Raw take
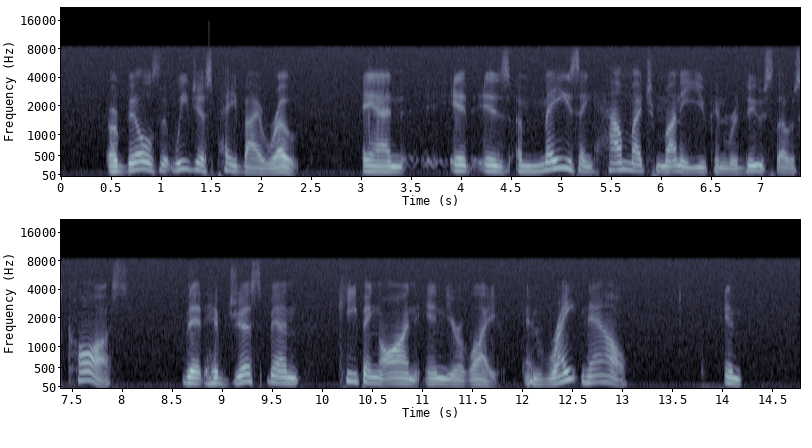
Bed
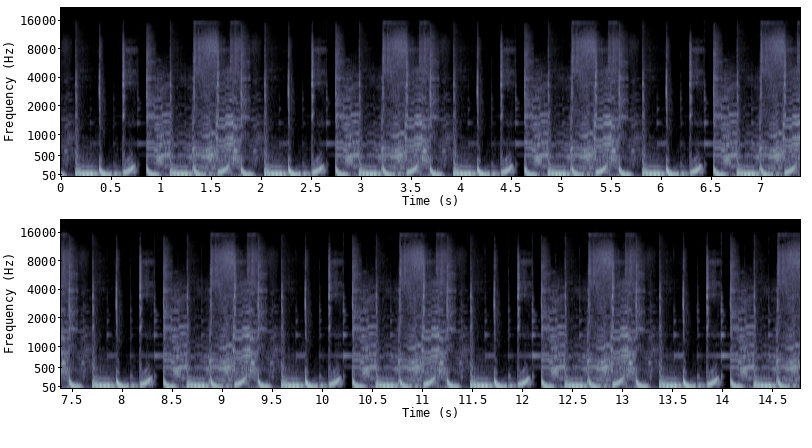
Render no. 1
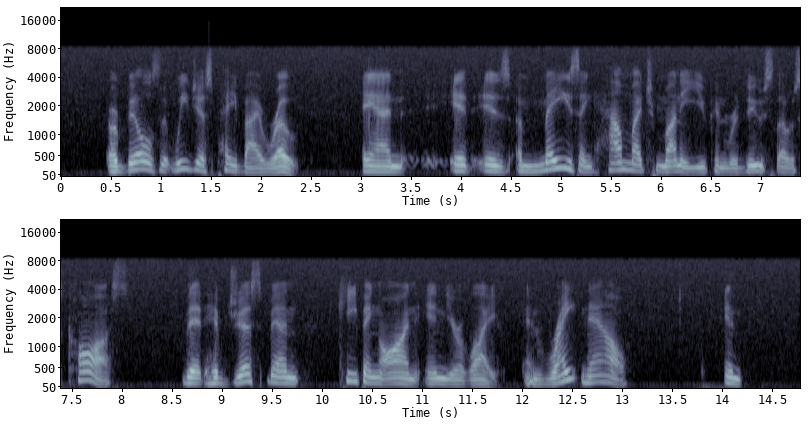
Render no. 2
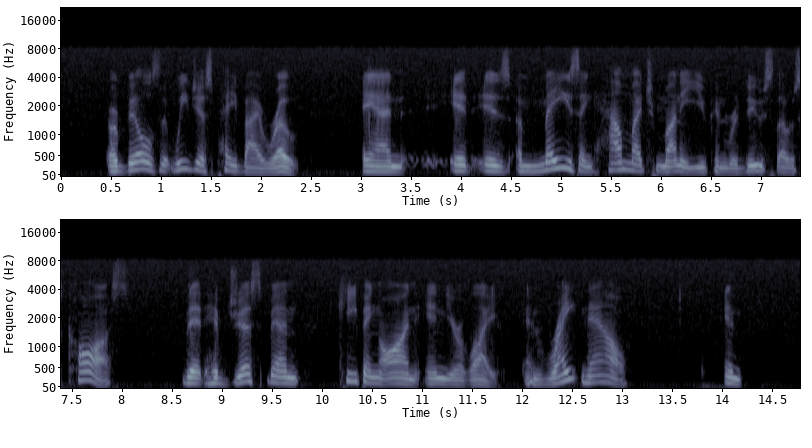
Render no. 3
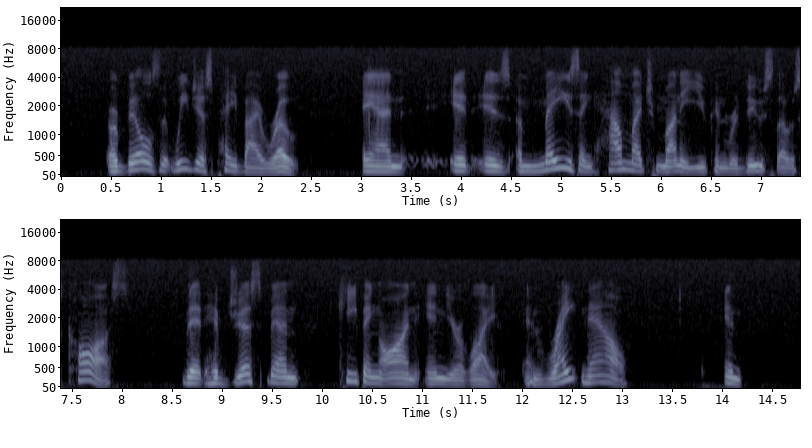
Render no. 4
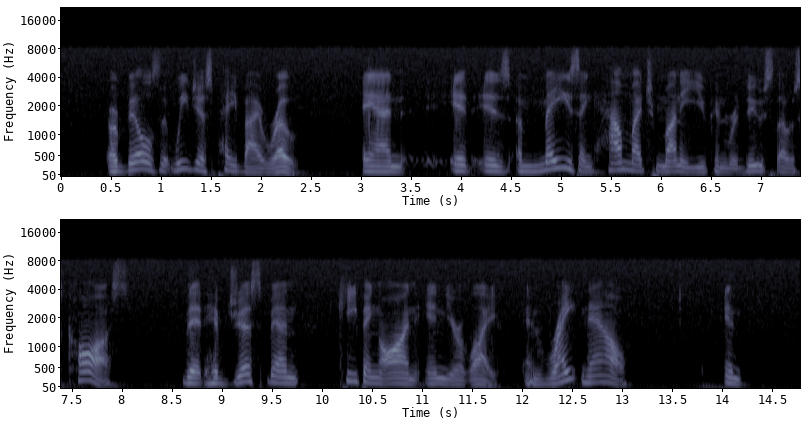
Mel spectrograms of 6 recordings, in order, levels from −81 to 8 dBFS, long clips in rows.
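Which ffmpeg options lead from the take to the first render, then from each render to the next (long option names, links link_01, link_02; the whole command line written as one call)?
ffmpeg -i in.wav -af "afftdn=noise_reduction=6:noise_floor=-46" out.wav
ffmpeg -i in.wav -af "volume=-10dB" out.wav
ffmpeg -i in.wav -af anull out.wav
ffmpeg -i in.wav -af "equalizer=frequency=260:width_type=o:width=2.2:gain=-11.5,bandreject=frequency=50:width_type=h:width=6,bandreject=frequency=100:width_type=h:width=6" out.wav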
